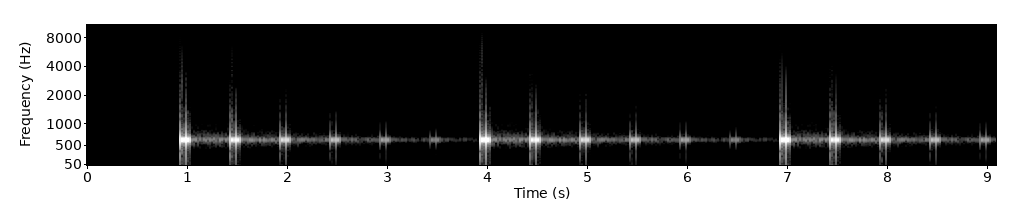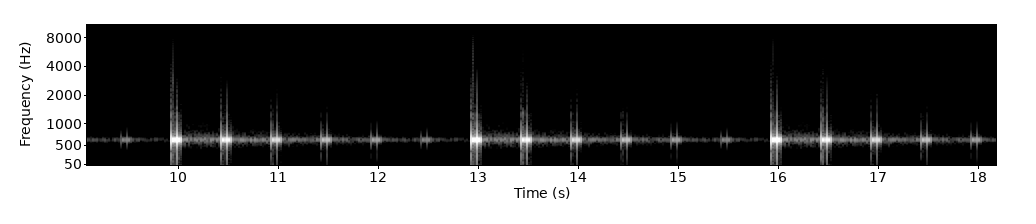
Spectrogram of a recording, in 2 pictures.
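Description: A game's searching chime pings and echoes away, repeating every few seconds.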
